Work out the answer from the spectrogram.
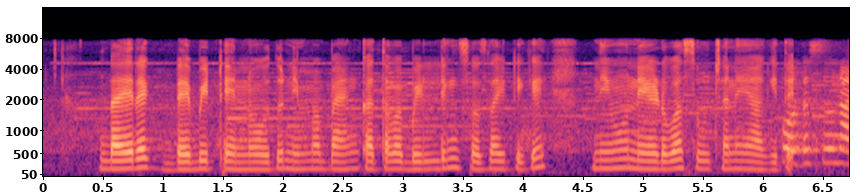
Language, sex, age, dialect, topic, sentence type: Kannada, female, 18-24, Dharwad Kannada, banking, statement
